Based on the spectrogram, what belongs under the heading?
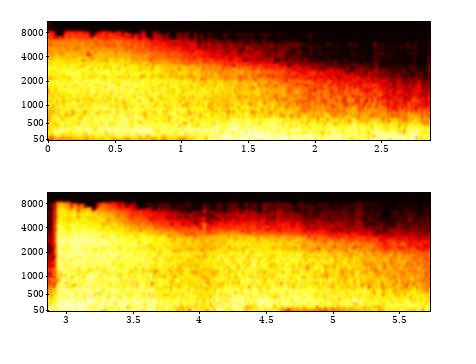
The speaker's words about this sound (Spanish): De repente estalló una tormenta.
